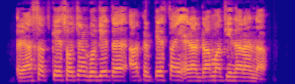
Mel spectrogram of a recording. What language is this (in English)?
Sindhi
